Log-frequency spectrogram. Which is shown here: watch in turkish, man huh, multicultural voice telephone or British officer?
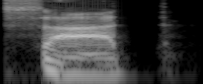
watch in turkish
